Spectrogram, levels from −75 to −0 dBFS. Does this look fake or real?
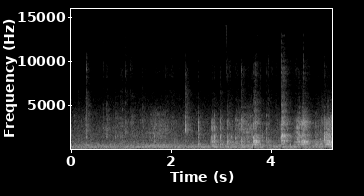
real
